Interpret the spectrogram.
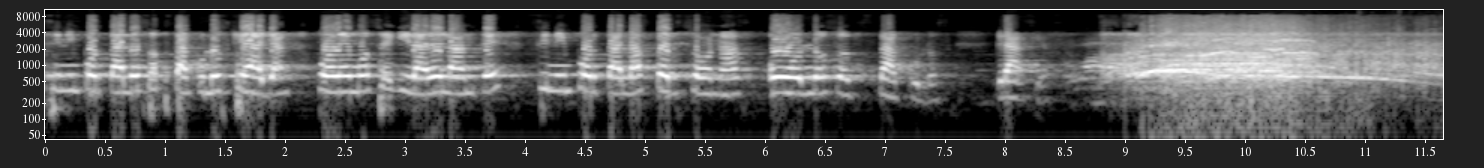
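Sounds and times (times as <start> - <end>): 
speech: 0.4 - 10.8
cheering voices: 8.7 - 11.6
audience applause after a speech: 8.8 - 11.6.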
